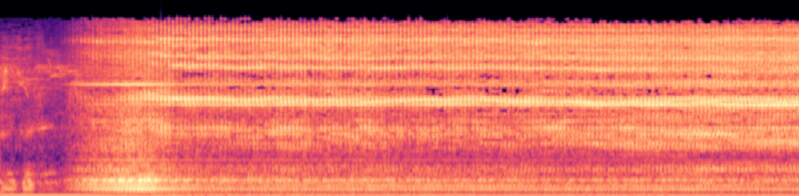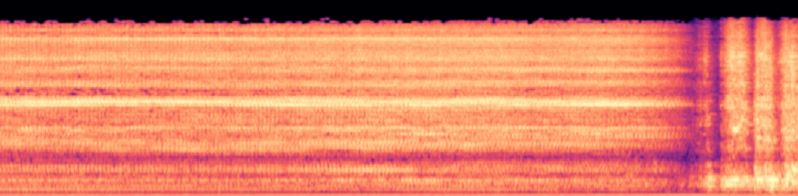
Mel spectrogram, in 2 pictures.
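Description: A lathe motor runs with a steady high whine.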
